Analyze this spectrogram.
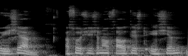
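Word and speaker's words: ASEAN: तो एशियान का तो आपको एशियन इंडिया, एशियन नहीं एशियान बोलिए इसको, सॉरी यदि मैं एशियन प्रोनाउंसिएशन कर रहा हूँ इसका, तो इसको आप एशियान बोलिए।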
